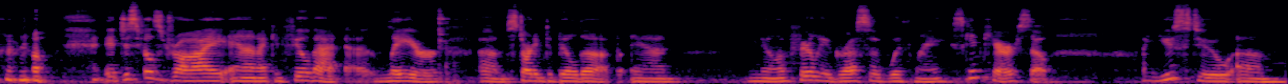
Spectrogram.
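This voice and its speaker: Fairly slow, somewhat breathy speech from a woman with a very deep, low pitch, ordinary pitch variation and long, frequent pauses. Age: 60s. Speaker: beauty vlogger. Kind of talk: tutorial. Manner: casual, hesitant with many fillers.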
